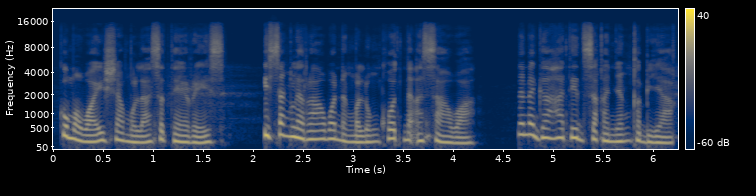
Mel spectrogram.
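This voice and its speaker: A woman's voice: low voice, big pitch swings, normal speed, warm tone, dry recording. A woman telling a first-person drama story in a scripted, dramatic and bitter way.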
